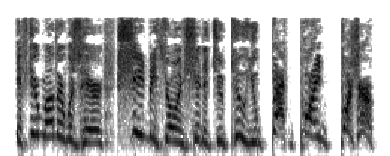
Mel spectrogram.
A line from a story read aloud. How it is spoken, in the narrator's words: I screamed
